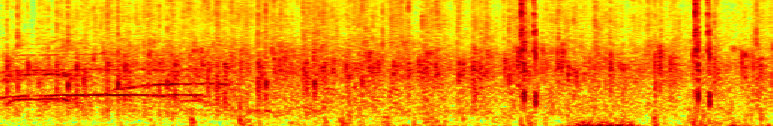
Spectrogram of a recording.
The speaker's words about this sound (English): Guys, let's give a big Entourage warm welcome. Put your hands together for Montana.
